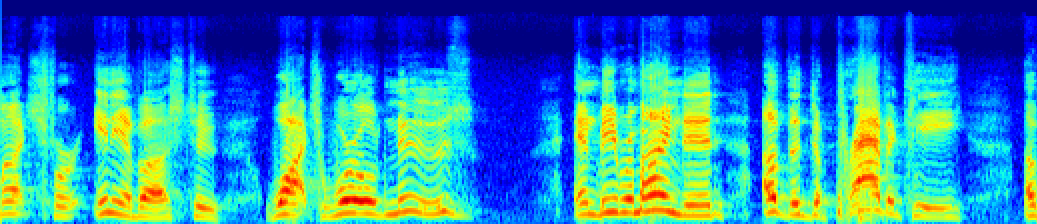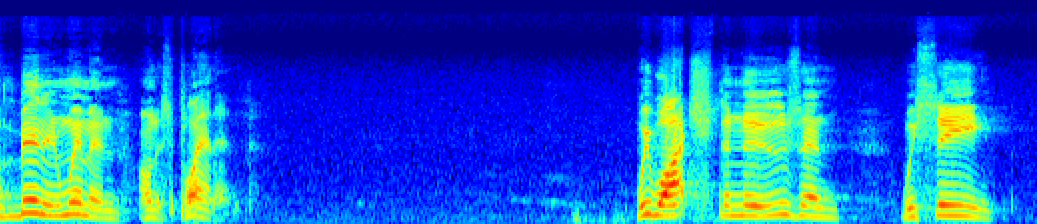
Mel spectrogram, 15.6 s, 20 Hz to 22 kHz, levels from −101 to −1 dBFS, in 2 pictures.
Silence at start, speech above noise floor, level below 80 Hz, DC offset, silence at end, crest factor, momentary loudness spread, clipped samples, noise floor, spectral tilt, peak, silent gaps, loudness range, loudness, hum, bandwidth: 0 s; 49 dB; -70 dBFS; under 0.1%; 0.4 s; 20 dB; 17 LU; under 0.1%; -70 dBFS; -5.5 dB/octave; -2 dBFS; none; 13 LU; -21 LUFS; none; 9 kHz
